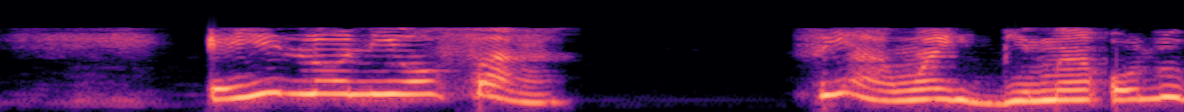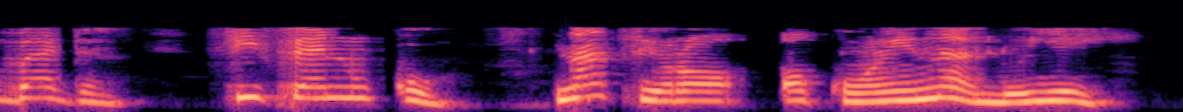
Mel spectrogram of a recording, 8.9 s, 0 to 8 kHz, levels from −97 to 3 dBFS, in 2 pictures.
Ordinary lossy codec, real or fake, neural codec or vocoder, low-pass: AAC, 16 kbps; real; none; 7.2 kHz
